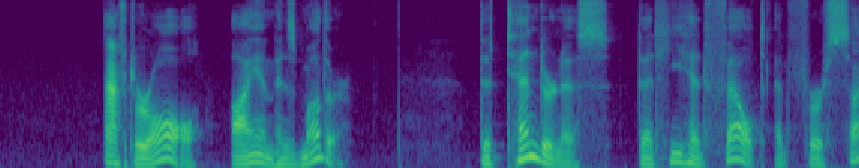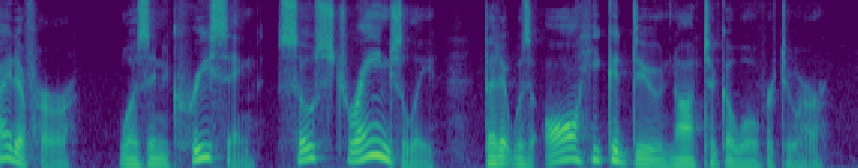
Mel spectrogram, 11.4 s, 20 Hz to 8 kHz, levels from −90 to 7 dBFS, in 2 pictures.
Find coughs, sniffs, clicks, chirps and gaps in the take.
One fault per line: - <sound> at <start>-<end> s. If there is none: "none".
none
